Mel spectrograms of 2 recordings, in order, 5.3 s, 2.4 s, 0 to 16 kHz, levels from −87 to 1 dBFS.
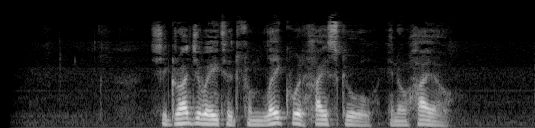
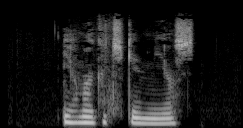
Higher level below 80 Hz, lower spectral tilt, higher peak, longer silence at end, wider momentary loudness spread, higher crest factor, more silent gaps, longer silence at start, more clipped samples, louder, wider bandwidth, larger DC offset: first, -56 dBFS vs -78 dBFS; first, -7 dB/octave vs -4.5 dB/octave; first, -4 dBFS vs -8 dBFS; first, 0.85 s vs 0.5 s; first, 14 LU vs 5 LU; about the same, 20 dB vs 18 dB; neither; first, 1.55 s vs 0.65 s; neither; first, -21 LUFS vs -25 LUFS; second, 9 kHz vs 10.5 kHz; neither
